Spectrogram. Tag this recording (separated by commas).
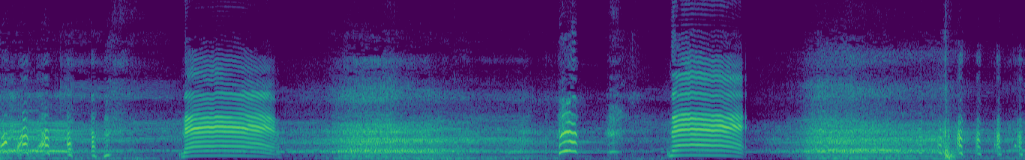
sheep bleating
